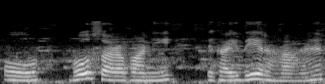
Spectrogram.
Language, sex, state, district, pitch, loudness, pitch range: Hindi, female, Haryana, Charkhi Dadri, 190 Hz, -16 LUFS, 185-220 Hz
